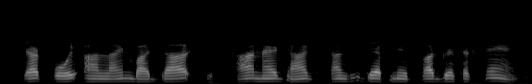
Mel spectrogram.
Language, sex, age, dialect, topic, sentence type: Hindi, male, 31-35, Awadhi Bundeli, agriculture, statement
